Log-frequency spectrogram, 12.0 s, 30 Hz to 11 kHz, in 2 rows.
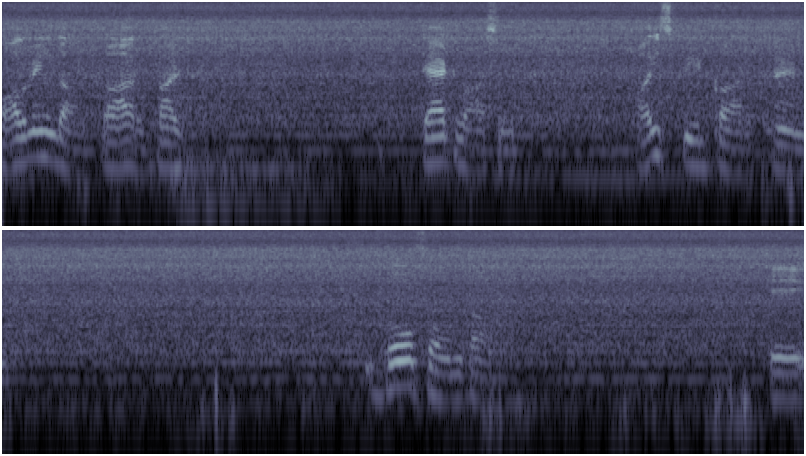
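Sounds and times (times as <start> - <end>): man speaking: 0.0 - 1.7, 3.2 - 3.9, 4.8 - 6.1, 8.8 - 9.8, 11.8 - 12.0
faint low hum: 0.0 - 3.9
background hiss: 0.0 - 12.0.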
